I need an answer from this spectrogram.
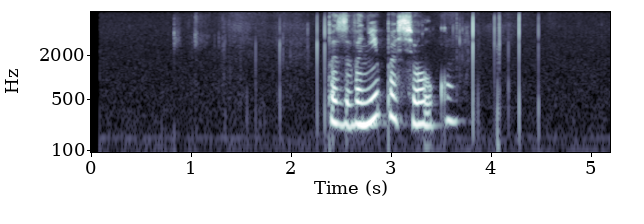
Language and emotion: Russian, neutral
